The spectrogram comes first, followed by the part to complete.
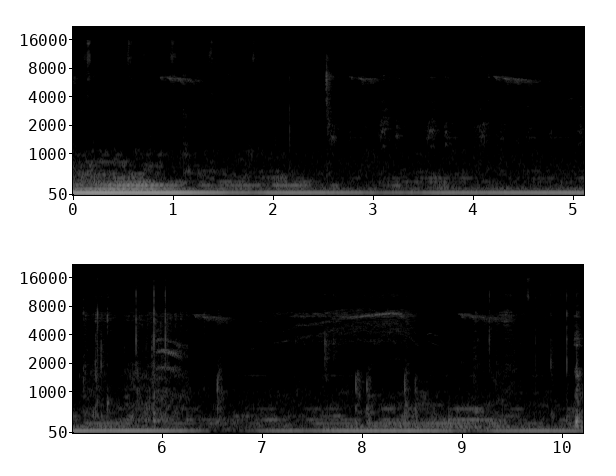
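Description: A few short, high bird chirps over a steady low hum that is loudest in the first second or two and fades briefly about six and a half seconds in.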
